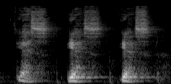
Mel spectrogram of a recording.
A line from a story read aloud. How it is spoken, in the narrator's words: I squeaked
